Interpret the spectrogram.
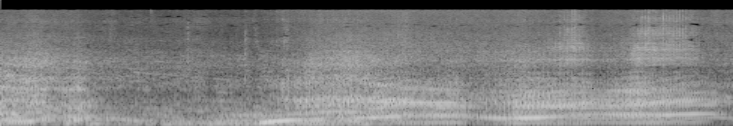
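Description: A car engine revving hard. Its pitch climbs steeply about two seconds in, then rises and falls several times as the throttle is worked.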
